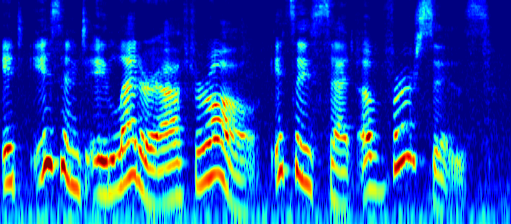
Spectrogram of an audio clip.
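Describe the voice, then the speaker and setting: A woman's voice: on the high side, very animated, unhurried, husky, exaggerated voice, rough recording. Woman reading as a fussy, deferential rabbit courtier. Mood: earnest. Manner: respectful, eager.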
